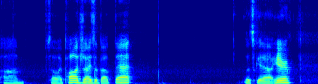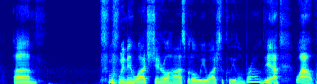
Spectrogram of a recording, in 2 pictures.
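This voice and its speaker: A young man hosting a casual solo sports podcast, rambling with lots of fillers, his voice getting hoarse after talking a long time. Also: a little high, slow, long pauses. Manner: rambling, filler-heavy, restarts often.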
